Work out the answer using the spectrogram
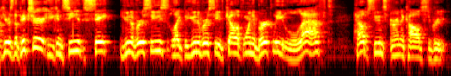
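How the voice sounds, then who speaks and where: A man teaching young students, reading a textbook aloud in a deliberate, instructional way and adding brief explanatory asides as he goes. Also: a little high. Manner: deliberate, instructional, signposts each page and paragraph.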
